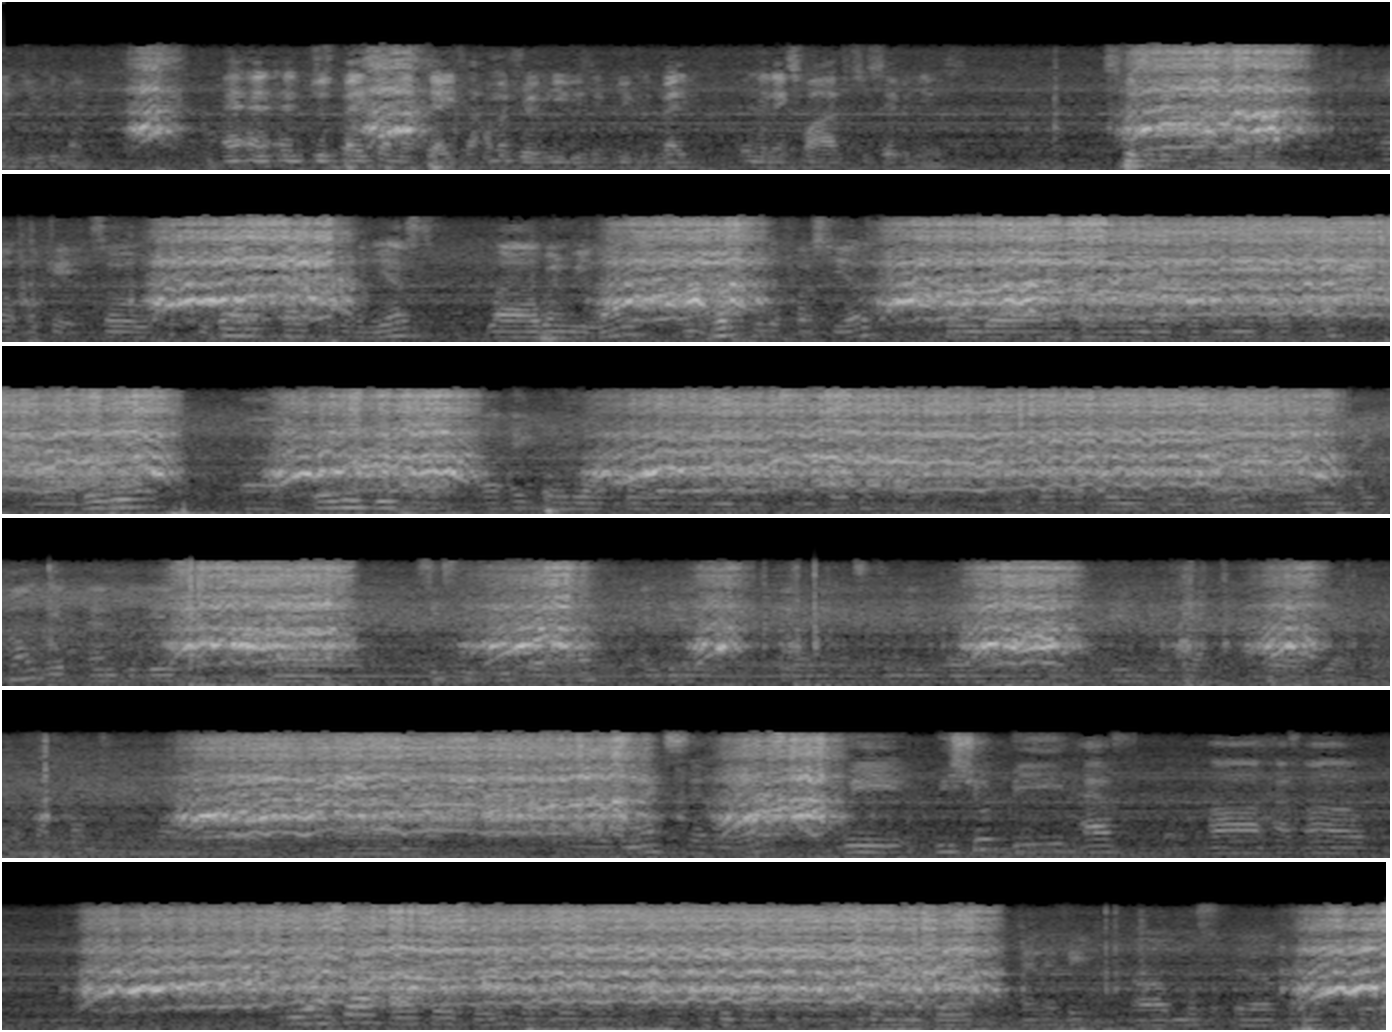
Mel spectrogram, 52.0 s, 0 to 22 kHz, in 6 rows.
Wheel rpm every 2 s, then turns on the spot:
10, 20, 0, 50, 50, 60, 60, 110, 160, 90, 80, 160, 140, 50, 60, 20, 40, 20, 140, 100, 10, 10, 140, 170, 130, 20.
none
